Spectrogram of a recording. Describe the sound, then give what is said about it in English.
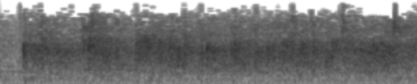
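A church audience claps for the worship team, a faint, dense and steady patter of many hands that continues evenly throughout. “By the way, give a very big hand clap to the worship team.”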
